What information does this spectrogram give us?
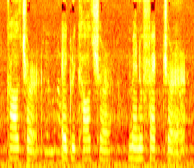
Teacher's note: dia itu istilahnya kalau dalam bahasa Indonesia dia itu melebur jadi bunyi tehnya itu teh teh teh itu bunyinya itu melebur menjadi chah gitu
